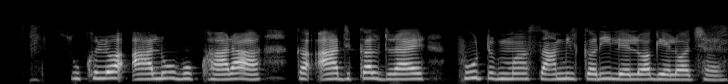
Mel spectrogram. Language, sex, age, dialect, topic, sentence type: Maithili, female, 18-24, Angika, agriculture, statement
